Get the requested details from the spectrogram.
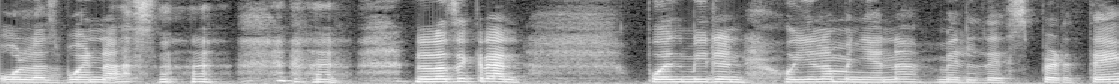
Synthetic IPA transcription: olazbwenas | nolas̬ekɾan | pwesmiɾenojenlamaɲanameld̪espeɾt̪e

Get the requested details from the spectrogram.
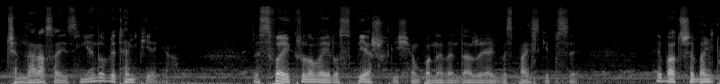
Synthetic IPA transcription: t͡ʂɛmnaɾasajɛst̪ɲɛd̪ɔvɘt̪ʰɛmpʲjḛɲa̰ | vɛsfɔjejkɾulɔvɛjɾɔspʲjɛʂxlʲiɕɛpɔnɛvɛnd̪aʐɛjaɡ̚bɘspaj̃skʲɛpsɘ̰ | xɘbatʂɛbaimp

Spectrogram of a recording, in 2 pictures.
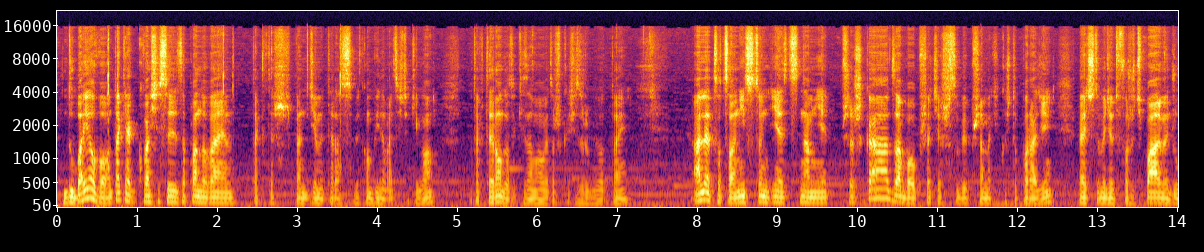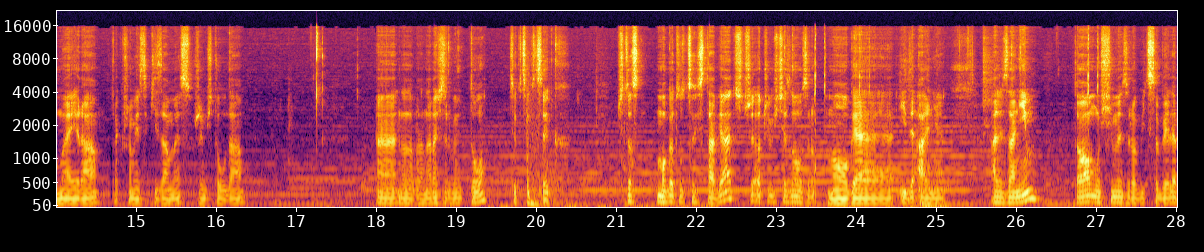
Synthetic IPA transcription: d̪ubajɔvɔt̪akjaɡvwaɕɲɛsɔbʲjɛzaplanɔvawɛmt̪akt̪ɛʂbɛɲd͡ʑɛmɘt̪ɛɾasːɔbʲɛkɔmbʲinɔvat͡ɕt̪sɔɕt̪ḁkʲɛɡɔ | bɔt̪ak̚t̪ɛɾɔnd̪at̪akʲɛzamawɛt̪ɾɔʂkɛɕɛzɾɔbʲiwɔt̪u̥t̪aj | ʔa̰lɛt̪ɔt̪sɔɲit̪st̪ɔɛt̪namɲɛpʂɛʂkad̪zabɔpʂɛt͡ɕɛʂsɔbʲjɛpʂɛmɛkjakɔɕt̪ɔpɔɾad͡ʑi | vad̪at͡ɕit̪ɔbɛɲd͡ʑɛmɘt̪fɔʐɘt͡ɕpalmɛd͡ʐumɛjɾat̪akpfʂamjɛst̪akʲizamɘswʐɛmʲiɕɛ̥t̪ɔud̪a | nɔd̪ɔbɾanaɾaʑɛzɾɔbiwɛmt̪u | t̪sɨkt̪sɨkt̪sɘk | t͡ʂɨ̥t̪ɔmɔɡɛt̪ut̪sɔɕst̪avʲjat͡ɕt͡ʂɘɔt͡ʂɘvʲiɕt͡ɕɛznɔvuzɔmɔɡɛid̪ɛʔa̰lɲɛ | ʔa̰lɛzaɲim | t̪ɔmuɕimɘzɾɔbʲit͡ɕsɔbʲjɛlɛp

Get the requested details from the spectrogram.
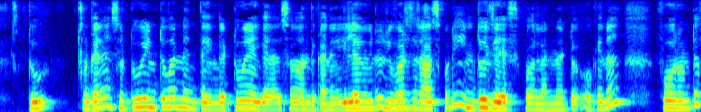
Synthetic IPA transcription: ʈuː | okɐneːsoʈuːiɳʈuːʋɐnːent̪eiŋkaʈuːneːkɐd̪aːsoɐnd̪ukɐneːileʋɐmiluɾiʋɐɾs̬ɾaːsu̥koniːɳʈuːd͡ʒeːsu̥kɔːʋaːlɐnːɐʈːuokeːnaː | pʰoːɾuɳʈeː

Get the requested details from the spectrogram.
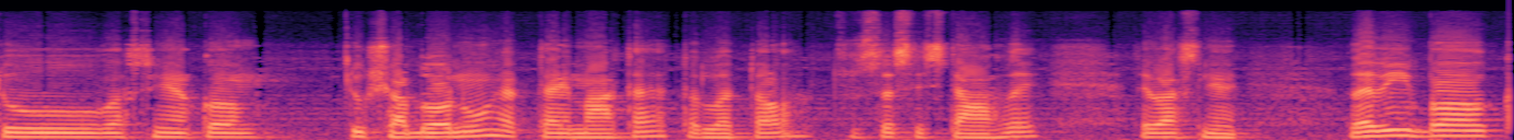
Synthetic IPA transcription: t̪uvlasɲɛjako̞ | t̪uʃablonujak̚t̪aɾɪmaːt̪ɛt̪odlɛt̪o̞t͡sost̪ɛsɪst̪aːɦlɪt̪ɛvlast̪ɲɛ | lɛviːbok

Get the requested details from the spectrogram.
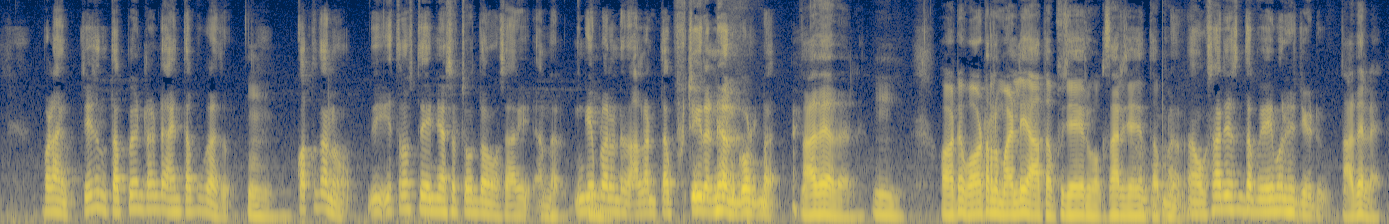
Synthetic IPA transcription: bɐʈaːjnɐt͡ʃeːsind̪t̪ɐpːueːɳʈlɐɳʈeaːjɐnɐt̪ɐpːukaːd̪ṵkɔt̪ːɐt̪ɐnṵiːt̪ɐnɐst̪ueːɲt͡ʃeːsɐt͡ʃuːd̪ːaːmɔkːɐsaːɾiɐ̰nːa̰ːɽuiŋkeːpuɽaːlaːɳʈɐ̰laːɳʈit̪ɐpːu̥t͡ʃeːjilɐnːiːɐnukɔːɳʈunːa̰ɐd̪eːɐd̪ele | okːɐʈeɔːʈɐɾlumɐɭːiaːt̪ɐpːut͡ʃɛːjaɾuɔkːɐ̥saːɾit͡ʃeːsind̪ɐt̪ɐpːa̰ːɔkɐsaːɾit͡ʃeːs̬int̪ɐpːueːmɐnuut͡ʃeːjʈṵɐd̪eleː

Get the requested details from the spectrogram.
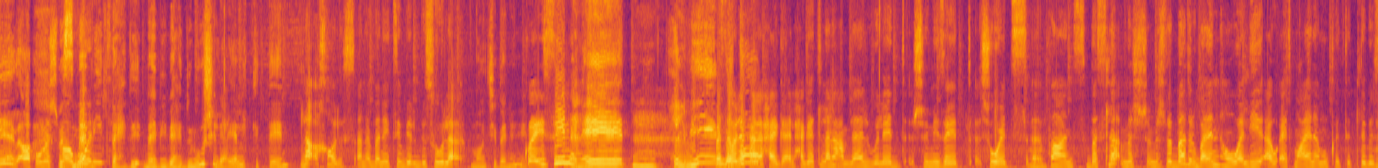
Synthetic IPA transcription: lʔæːwemeʃbmæɡmæːbeebæhd̪emæbejbæhd̪luːʃelʕejæːlelket̪ːæːnlæ̰ʔxɑːlesˤʔæ̰næbænæːt̪ibejelbesulæʔmæent̪ibænæːkwæjːesiːnænæt̪ħelwiːbæt̪æwlːækʕalæħaːɡæelħaɡæːt̪elːiʔænæʕamelæhælwelæːd̪ʃemizæːt̪ʃoɾt̪spænt̪sbæsːlæ̰ʔmeʃmeʃbebæhd̪elubaʕd̪eːnːhowːæliːʔæwʔæːt̪moʕajːænæmomkent̪et̪lebes

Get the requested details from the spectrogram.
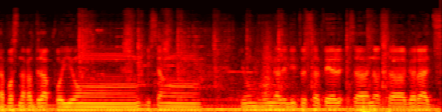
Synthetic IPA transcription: t̪aːpo̞snɐkɐd̪ɾapːojʊŋ | ʔɪsaŋ | jʊŋbʊŋnaɾɪnd̪iːt̪osɐt̪ɛsɐʔɐno̞sɐɡɐɾad͡ʒ

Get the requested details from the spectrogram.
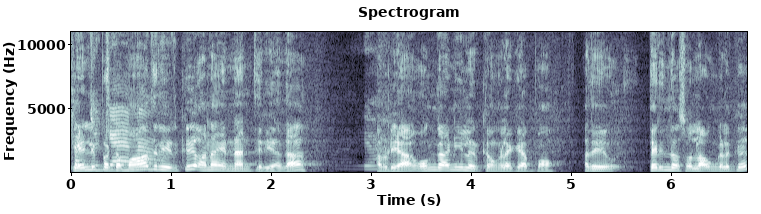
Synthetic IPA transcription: keːɭʋɪp̬ːɐʈːɐmaːðɪɾiɪɾɯkːɯaːnaːɛnːaːnɯt̪ɛɾɪjaːðaː | ɐpːɐɽɪjaːɔŋɡɐːɳɪjɪlɪɾɯkːɐʋɐŋɡɐɭɐk̬ːeːʈpːõː | ɐðɯ | t̪ɛɾɪnd̪ɐ̃sɔlːaːʊŋɡɐɭɯk̬ːɯ

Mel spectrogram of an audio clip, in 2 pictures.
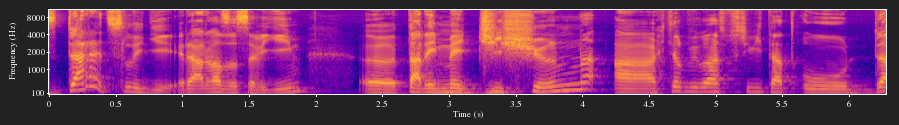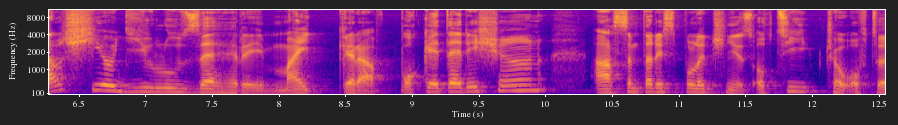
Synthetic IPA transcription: zdaɾɛt͡slɪɟɪ̰ɾaːd̪vaːzzasɛvɪɟiːm | t̪adɪmɛd͡ʒɪʃənʔaxcɛlbɪxvaːspr̥ɪviːt̪at̪ʔudalʃiːɦo̞ɟiːluzɛɦɾɪmajkɾa̰fpokɛt̪ɛdɪʃən | ʔasɛmt̪adɪspo̞lɛt͡ʃɲɛsʔoft͡siːt͡ʃawʔoft͡sɛ

